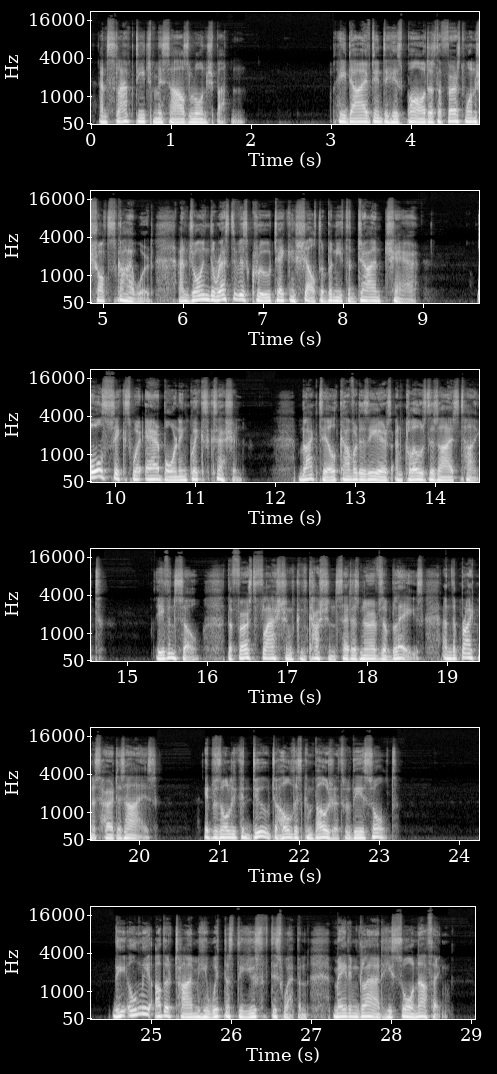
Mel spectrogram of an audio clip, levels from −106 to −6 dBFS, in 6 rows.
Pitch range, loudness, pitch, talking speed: 105-125 Hz, -18 LUFS, 115 Hz, 190 wpm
